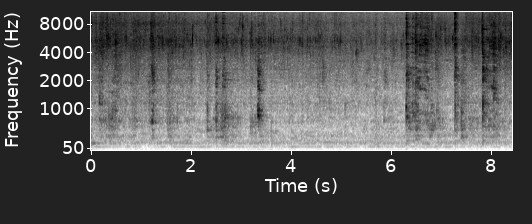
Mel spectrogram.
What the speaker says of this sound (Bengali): আলুটা একটু নাড়াচাড়া করে নেবো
